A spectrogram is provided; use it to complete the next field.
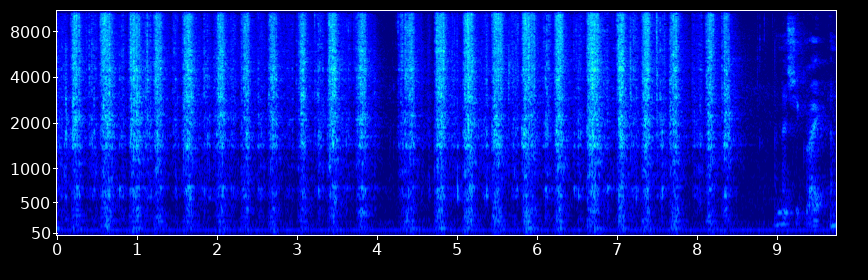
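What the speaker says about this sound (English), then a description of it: "And we're going to grate the carrots as well." Sweet potato and carrots are grated by hand, with a rapid, regular rasping stroke repeating steadily throughout at close range.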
